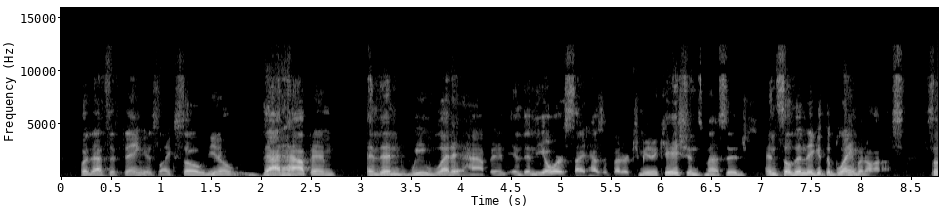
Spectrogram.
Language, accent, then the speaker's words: English; Barberton, Ohio, United States; like, come with me in my hometown in Barberton.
